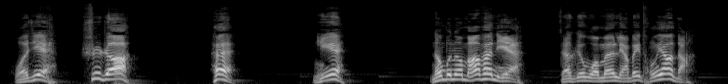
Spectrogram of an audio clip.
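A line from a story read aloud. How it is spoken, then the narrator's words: Loud shouting. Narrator (Chinese): 又嚷了起来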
